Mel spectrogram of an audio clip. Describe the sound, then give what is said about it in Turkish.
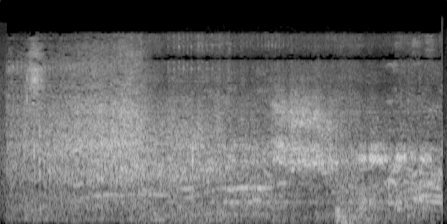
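A speeding car's tires skid and brakes screech in a sustained, loud wail over a steady roar of traffic noise, with a thud-like burst near the end, as the car strikes a person crossing the road. “Önce fren sesini duydular ardından kazaya şahit oldular.”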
